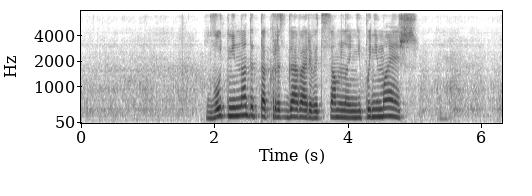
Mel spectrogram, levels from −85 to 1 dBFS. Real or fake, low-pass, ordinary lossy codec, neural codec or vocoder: fake; 7.2 kHz; none; codec, 16 kHz, 4.8 kbps, FACodec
